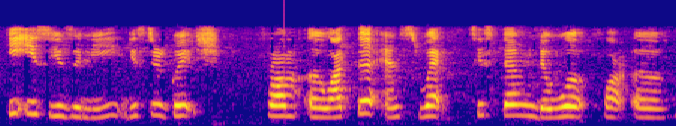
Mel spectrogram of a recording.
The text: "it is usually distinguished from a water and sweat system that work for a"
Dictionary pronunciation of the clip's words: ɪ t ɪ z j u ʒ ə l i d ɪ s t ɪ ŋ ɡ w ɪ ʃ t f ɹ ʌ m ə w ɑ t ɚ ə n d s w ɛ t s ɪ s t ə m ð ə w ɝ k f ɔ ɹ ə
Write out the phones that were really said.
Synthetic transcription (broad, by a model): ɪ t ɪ s j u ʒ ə l i d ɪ s t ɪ ɡ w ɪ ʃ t f ɹ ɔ m ə w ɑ t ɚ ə n s w ɛ t s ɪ s t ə m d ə w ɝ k f ɔ ɹ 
